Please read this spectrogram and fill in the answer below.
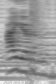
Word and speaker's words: Iron: Słyszałam" "To jedno słowo powiedziałaś źle" Dla tych nie poinformowanych, to się powinno czytać mniej więcej "Ajern" Pytam Jak wymawiasz "Disney"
